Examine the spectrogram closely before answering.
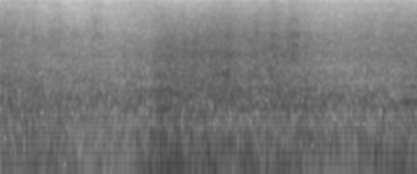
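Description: Sea surf washing against rocks, with wind buffeting the microphone. The wash swells louder about two seconds in.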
